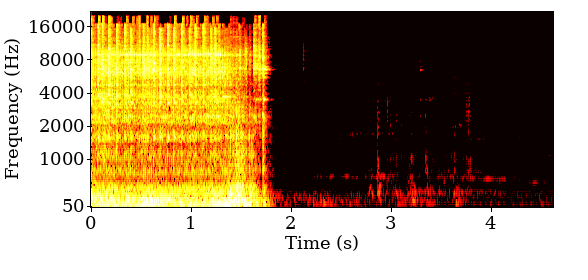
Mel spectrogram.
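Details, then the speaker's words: Husqvarna 345r brush cutter, unused all winter, after a new plug and priming the cylinder with fuel: busy two-stroke buzz running evenly for under two seconds, then silence; normal running. "was because it's been sitting all winter i've been studying for so long and what i did there now just brought it back to life"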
